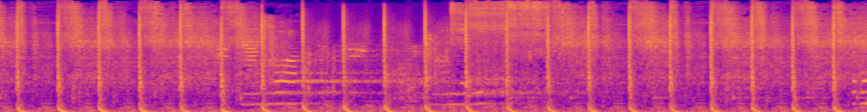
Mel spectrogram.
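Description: Techno from a DJ set: a steady four-on-the-floor kick drum, each kick dropping in pitch, about two beats a second, with hi-hat strokes and short synth stabs over it.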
